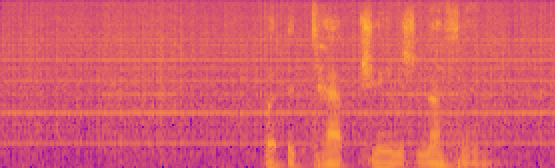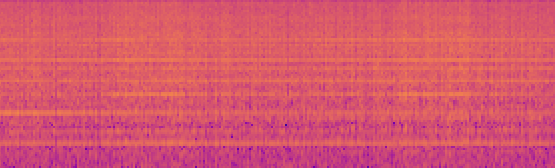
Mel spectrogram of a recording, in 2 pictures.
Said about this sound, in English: The soldier tapped the radio in bored frustration with his swollen red hands, hoping the shock would encourage a message, a voice, just a simple hello, to break through the monotonous static.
